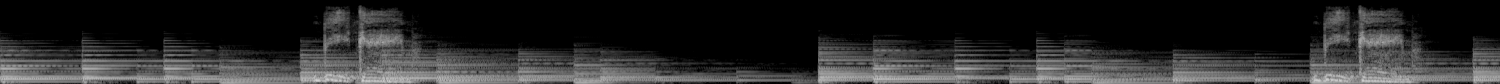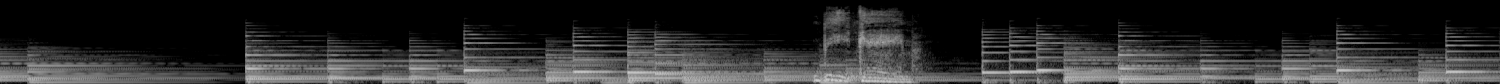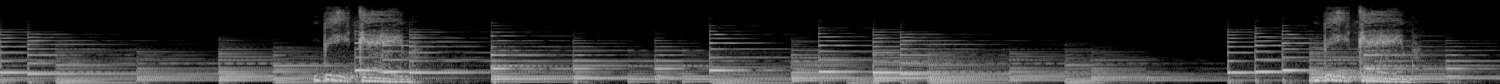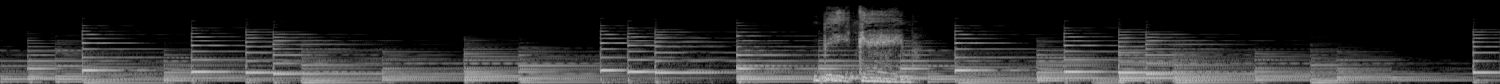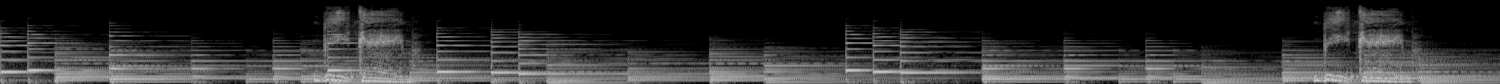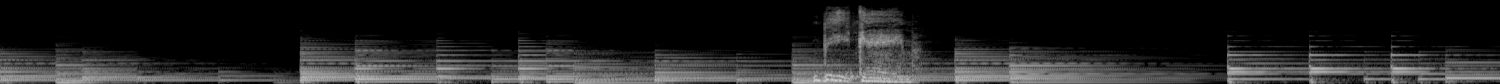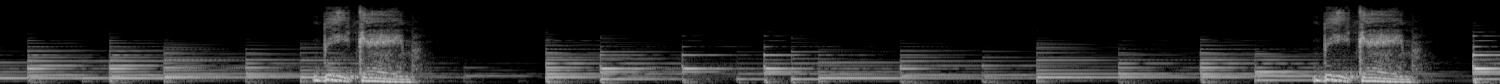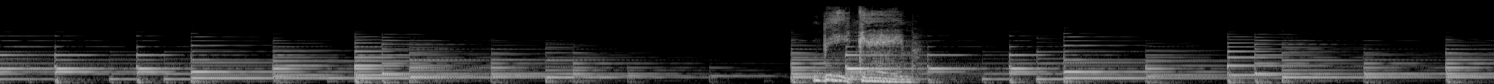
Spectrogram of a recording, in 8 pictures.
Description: Ionian/Major
Slow
light
relaxed
tranquil
synthesiser
drum machine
